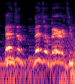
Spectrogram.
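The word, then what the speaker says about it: Menzoberranzan: Also, how do you say that place again? Is Manzarenson? Bazazazazaran. Oh! Menzo Berenson.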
